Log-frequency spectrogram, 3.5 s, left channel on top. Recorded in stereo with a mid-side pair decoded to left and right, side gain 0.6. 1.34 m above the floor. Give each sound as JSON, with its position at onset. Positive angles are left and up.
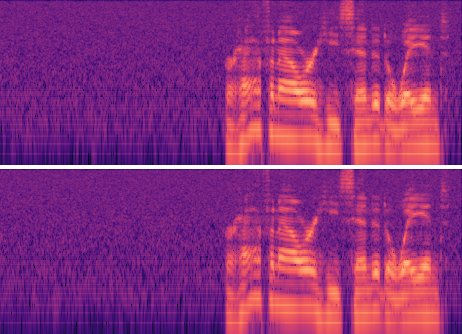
{"t": 1.7, "sound": "a man speaking", "azimuth_deg": 10}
